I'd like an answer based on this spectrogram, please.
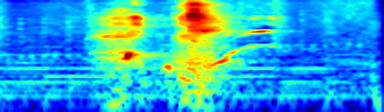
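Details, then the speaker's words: A single sharp, hissing sneeze after a short intake of breath, with faint room noise and background music; a sneeze. "I'm going to sneeze sorry"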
